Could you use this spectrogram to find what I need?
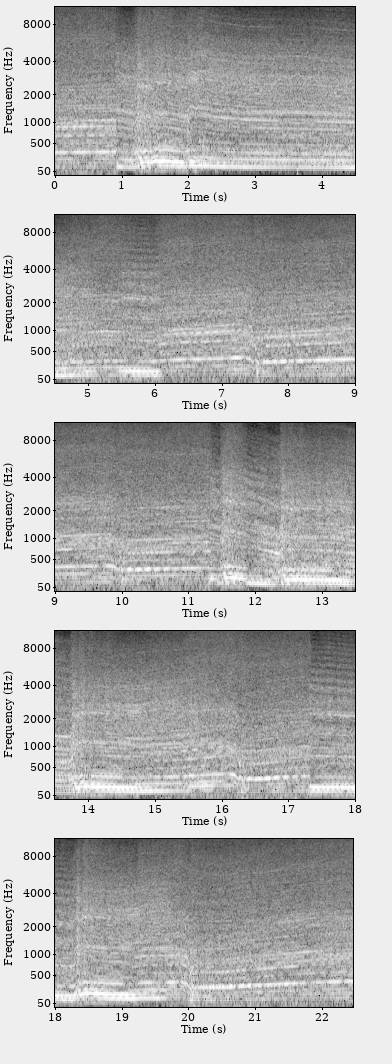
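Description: A racing car engine roars, rising in pitch and dropping at each gear change.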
